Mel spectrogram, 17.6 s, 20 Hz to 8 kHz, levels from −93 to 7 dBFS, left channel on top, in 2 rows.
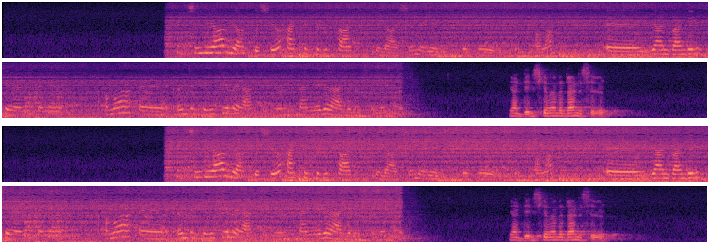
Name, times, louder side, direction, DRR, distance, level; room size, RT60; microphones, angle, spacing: sound 1, 2.0-13.8, right 3 dB, 80° right, 1.7 m, -27 dB
voice 1, 2.3-9.8 10.1-13.9, right 1 dB, 15° right, 8 dB, 1.2 m, -26 dB
voice 2, 15.2-16.4, left 1 dB, 25° left, 10 dB, 1.0 m, -25 dB
25.0 x 18.5 x 7.1 m, 0.83 s
head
